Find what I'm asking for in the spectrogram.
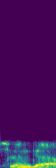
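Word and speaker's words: Селенга: Дело в том, что река Селинга, правильно говорит Селинга, она является 60% водосборной части Байкала, несет своих вод.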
